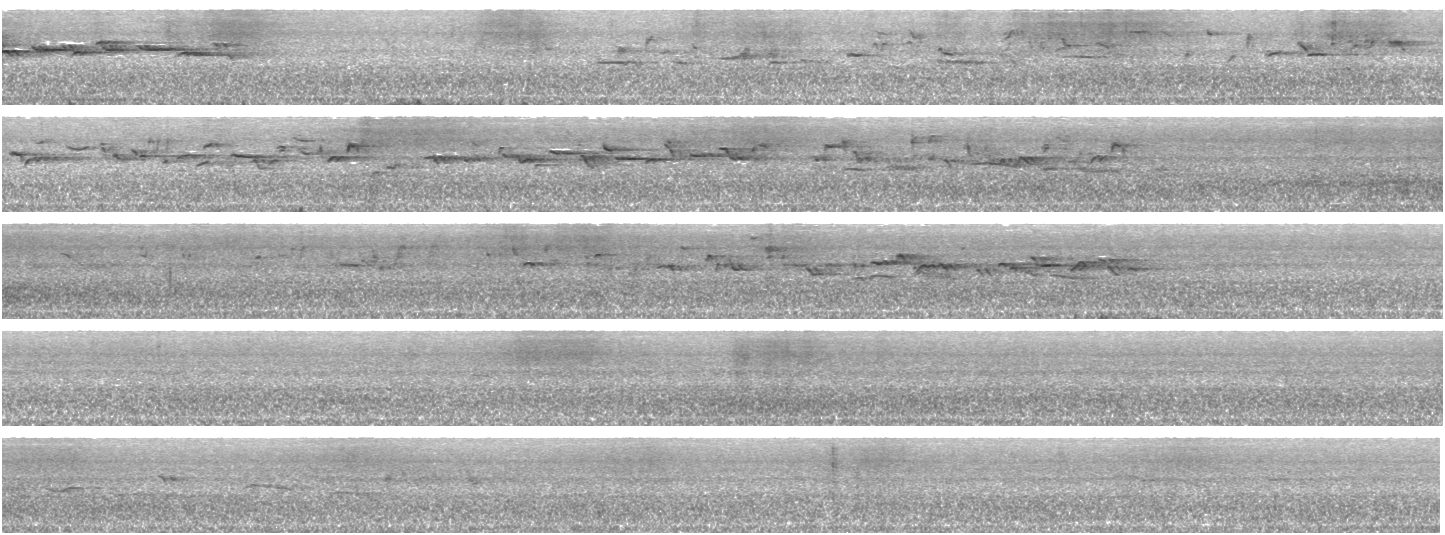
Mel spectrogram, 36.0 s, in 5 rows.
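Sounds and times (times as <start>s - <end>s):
songbird chirping: 0.0s - 1.4s, 2.7s - 20.4s
outdoor hiss: 0.0s - 36.0s.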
